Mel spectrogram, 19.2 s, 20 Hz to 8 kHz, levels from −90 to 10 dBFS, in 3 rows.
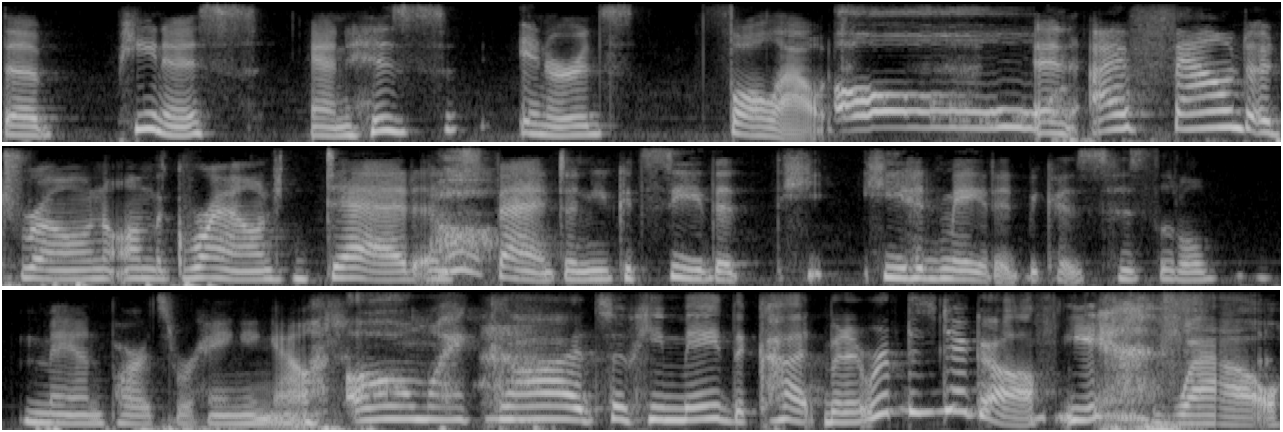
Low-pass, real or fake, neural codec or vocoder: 7.2 kHz; real; none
